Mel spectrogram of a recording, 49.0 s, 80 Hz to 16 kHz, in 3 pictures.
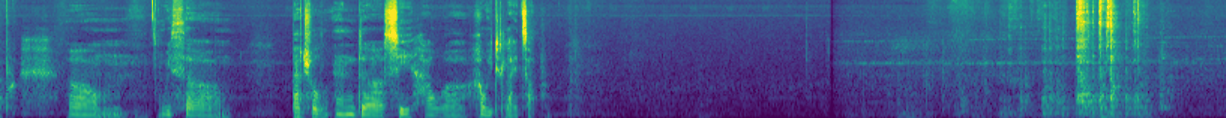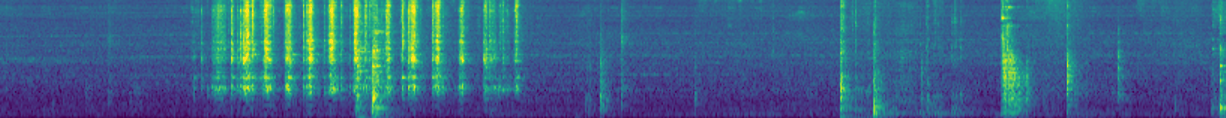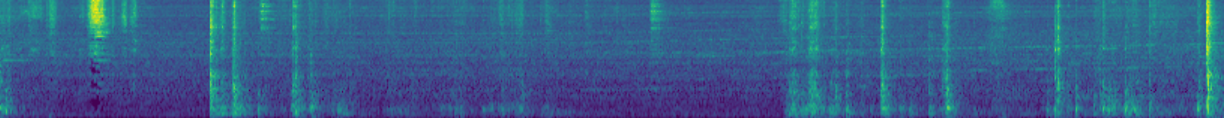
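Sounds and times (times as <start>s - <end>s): metal lantern parts clicking: 18.9s - 23.4s.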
